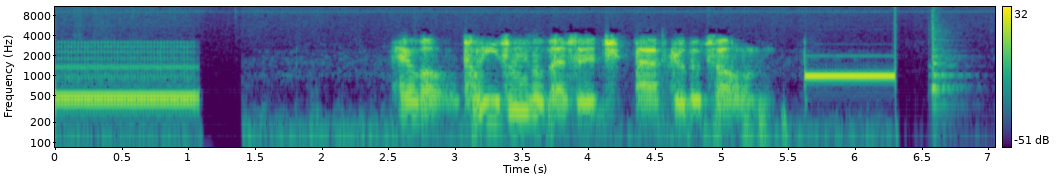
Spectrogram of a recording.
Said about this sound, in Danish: Vi kan lige prøve at ringe hende op og høre.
